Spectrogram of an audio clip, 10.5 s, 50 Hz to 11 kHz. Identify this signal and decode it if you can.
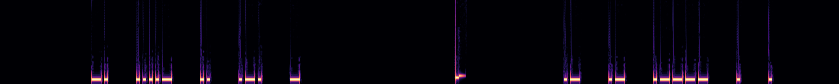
Morse code, heard as a keyed tone, about 30 wpm, spaced as for 17 wpm, 700 Hz. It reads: N4IRT AA1EE
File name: Lesson 14g - Number 2 - Call Signs 30wpm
